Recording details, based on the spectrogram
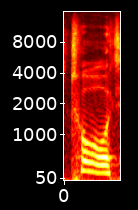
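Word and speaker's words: taut: to tighten something and it's taught it means it's tight okay try it Todd yes just like the past of to teach okay then remonstrance to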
